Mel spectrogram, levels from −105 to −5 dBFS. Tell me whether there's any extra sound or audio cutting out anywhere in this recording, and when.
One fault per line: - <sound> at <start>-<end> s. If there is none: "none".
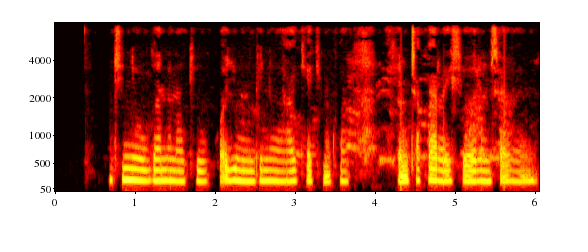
none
